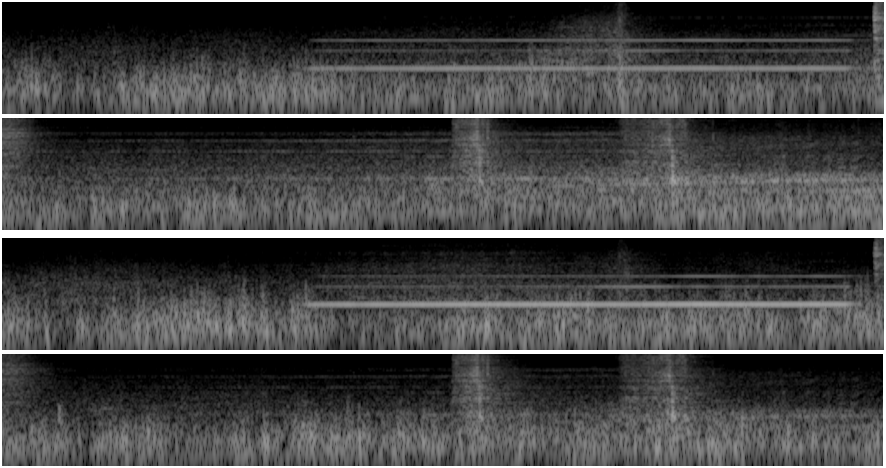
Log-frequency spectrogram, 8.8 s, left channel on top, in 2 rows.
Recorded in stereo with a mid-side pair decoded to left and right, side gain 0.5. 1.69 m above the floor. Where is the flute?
25° right, 1.0 m.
